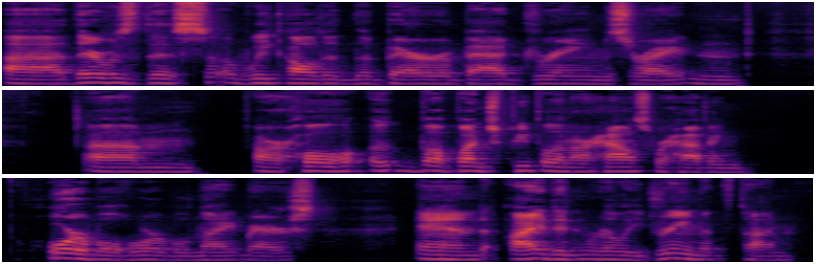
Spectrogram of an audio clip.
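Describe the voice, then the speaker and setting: A man with a loud, carrying voice, co-hosting and telling stories in a rambling casual chat with many fillers, over a video call. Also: medium pitch, fairly even intonation, moderate pace. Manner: loud voice that carries. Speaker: podcast co-host.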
